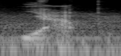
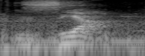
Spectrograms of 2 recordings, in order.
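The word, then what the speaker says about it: Giáp: Yap. The It's actually Zap. It's like It sounds like a Z. Zap.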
